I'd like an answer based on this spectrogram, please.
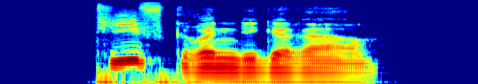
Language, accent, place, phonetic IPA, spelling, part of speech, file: German, Germany, Berlin, [ˈtiːfˌɡʁʏndɪɡəʁɐ], tiefgründigerer, adjective, De-tiefgründigerer.ogg
- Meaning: inflection of tiefgründig: 1. strong/mixed nominative masculine singular comparative degree 2. strong genitive/dative feminine singular comparative degree 3. strong genitive plural comparative degree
